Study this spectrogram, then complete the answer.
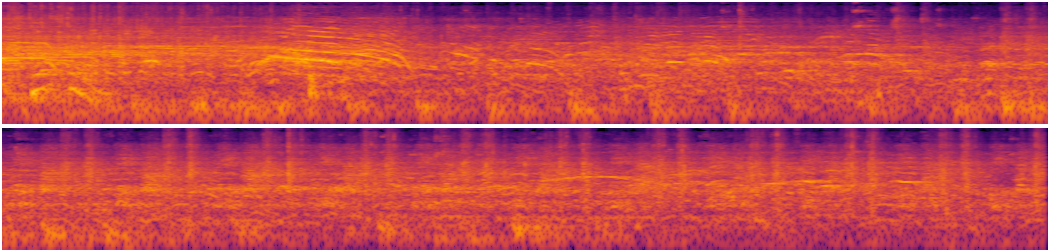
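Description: A crowd cheers and chatters loudly in a large echoing gym.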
